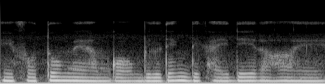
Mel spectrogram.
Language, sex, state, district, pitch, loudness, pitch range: Hindi, female, Arunachal Pradesh, Papum Pare, 165 Hz, -17 LUFS, 160-170 Hz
